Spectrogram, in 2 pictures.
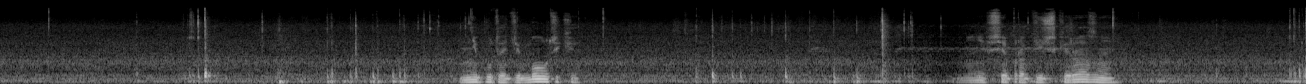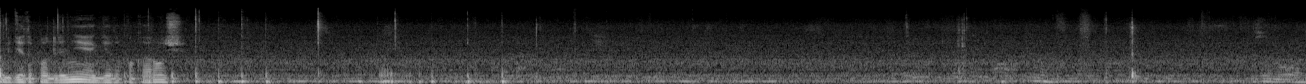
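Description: A small metal tool clicks and taps against a phone's frame.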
